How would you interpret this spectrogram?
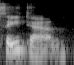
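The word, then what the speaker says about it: seitan: Um, so, oh, it's called, okay, so it's pronounced Satan.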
